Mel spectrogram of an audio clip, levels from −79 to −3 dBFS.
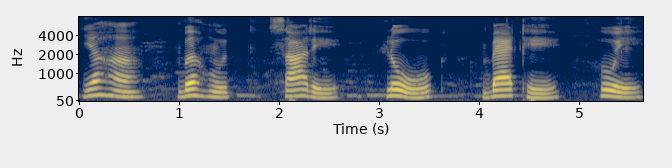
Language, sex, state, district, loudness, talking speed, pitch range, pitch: Hindi, female, Chhattisgarh, Raipur, -18 LUFS, 65 wpm, 175-225 Hz, 205 Hz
